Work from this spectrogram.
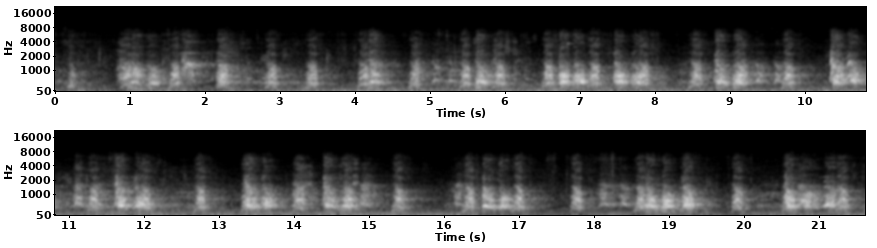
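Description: A pet dog barks repeatedly in a steady rhythm of bow-wows and yips, fairly near and loud, continuing throughout with little pause.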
